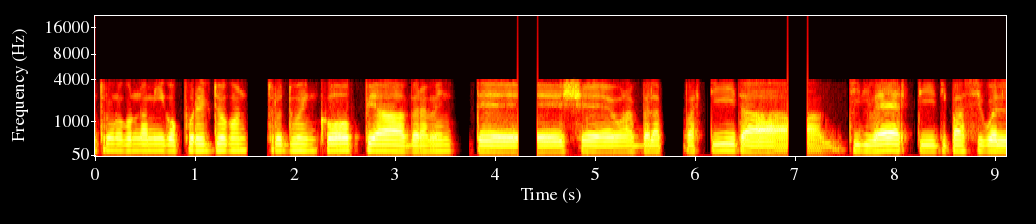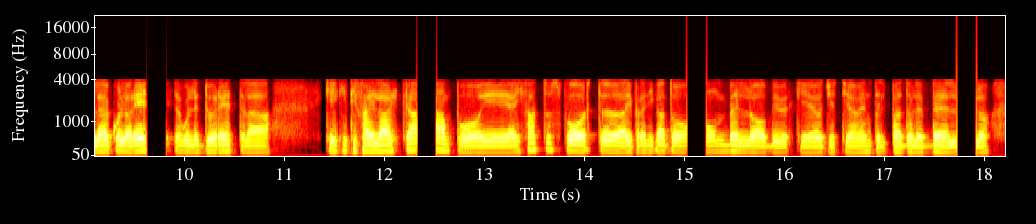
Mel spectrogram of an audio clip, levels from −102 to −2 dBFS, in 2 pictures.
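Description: Speech carried over a narrowband call link, with nothing above 4 kHz, consistent with G.711 A-law, and it has several delivery faults. Gap between chunks: the audio was handled in 2.5 s chunks and each join was left with 200 ms of silence, so hard-edged holes cut in at 1.53, 4.23, 6.93, 9.63, 12.33, 15.03 and 17.73 s, every 2.7 s. Repeated stalls (stutter): packets kept arriving late, so the jitter buffer emptied again and again and the receiver stretched the last sound to cover each wait. From 2.14 to 3.77 s this happened 20 times, about 0.4 s in total and up to 171 ms at once, making the speech drag and stutter; from 4.79 to 5.63 s nine brief stalls of up to 10 ms add a light judder. Call audio freeze: from 5.65 to 5.91 s the stream halts, likely because packets were held up in transit and the buffer ran dry, leaving a fading continuation and then 190 ms of silence before speech resumes where it stopped. 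Jitter buffer slow-down: with the buffer running low, the receiver repeated pitch periods to rebuild a reserve, so 7.31 to 7.61 s plays at 90% speed with unchanged pitch, stretched by 41 ms. Jitter buffer speed-up: an overfull buffer made the receiver cut tiny pitch-period slices, so 9.34 to 10.82 s runs at 109% (about a tenth of a second removed) and 11.30 to 15.57 s at 108% (roughly 0.3 s removed), sounding hurried at normal pitch.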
